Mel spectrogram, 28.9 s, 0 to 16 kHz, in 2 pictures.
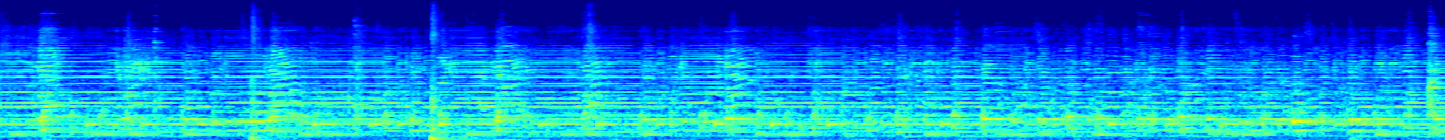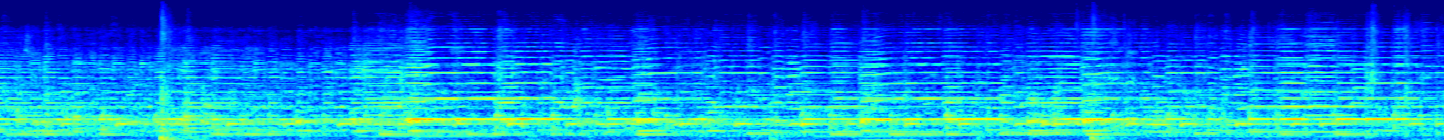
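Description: Old-time string band playing a tune live, the fiddle leading over guitar and banjo. It gets louder and fuller about 18 seconds in.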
